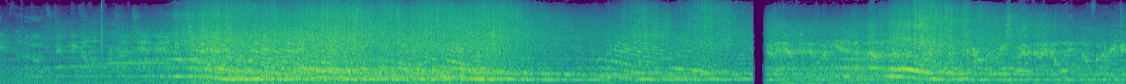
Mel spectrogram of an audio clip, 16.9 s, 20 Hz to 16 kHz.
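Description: IndyCar race cars with 2.2-litre twin-turbo V6 engines passing at speed in a pack. Engine notes fall in pitch one after another as each car goes by, loudest from about three seconds in. The sound cuts out briefly a little past the middle, then more cars pass.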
